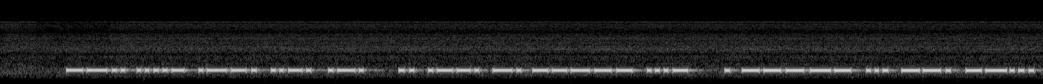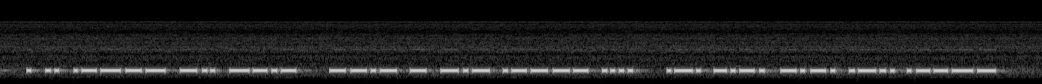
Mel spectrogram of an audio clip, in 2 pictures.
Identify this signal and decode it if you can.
Morse code, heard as a keyed tone, hand-sent with a straight key, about 27 wpm, 650 Hz, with room echo. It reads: Z4PFR IPN0V E0SG7 EI1DQ QTK1H RCCL1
